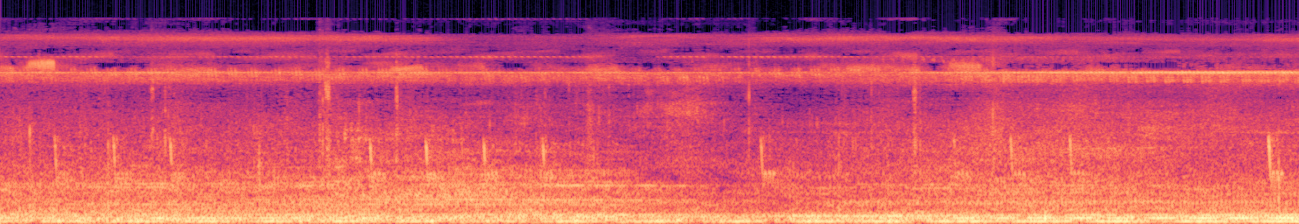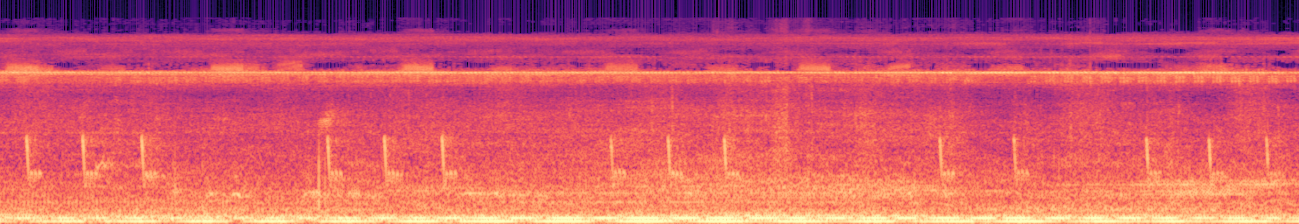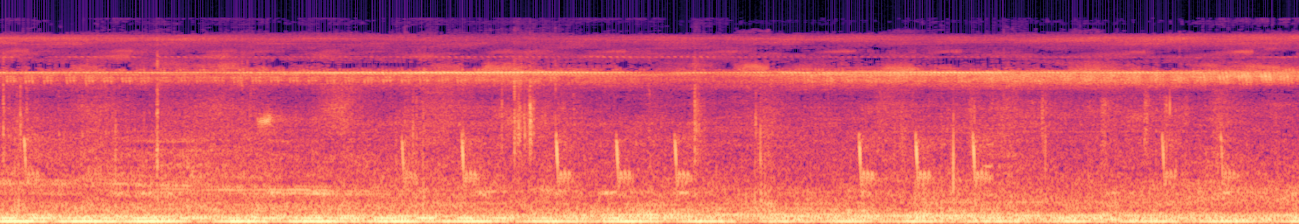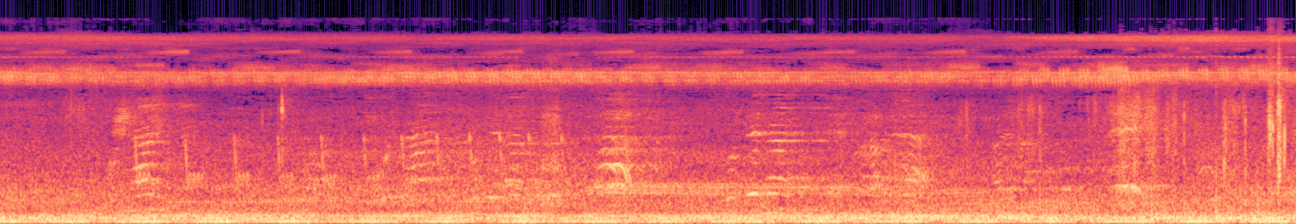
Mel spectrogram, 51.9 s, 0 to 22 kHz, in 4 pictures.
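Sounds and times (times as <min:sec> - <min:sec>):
crickets trilling: 0:00.0 - 0:51.9.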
